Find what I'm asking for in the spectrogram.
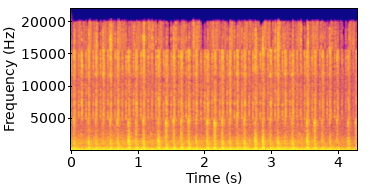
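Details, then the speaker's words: Hot-bulb semi-diesel lawnmower single, spark plug disconnected, switched from a 50/50 vegetable oil and gasoline mix to pure vegetable oil: uneven thumping at about three beats a second that stumbles and misses; oil too thick to atomize properly. "And I think that was way too much. The engine doesn't sound happy. So yeah, the engine will definitely run on a 50-50 mix, but it won't run on 100% vegetable oil for a number of reasons"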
